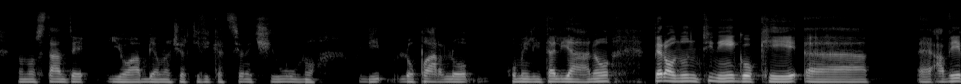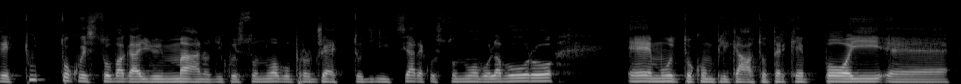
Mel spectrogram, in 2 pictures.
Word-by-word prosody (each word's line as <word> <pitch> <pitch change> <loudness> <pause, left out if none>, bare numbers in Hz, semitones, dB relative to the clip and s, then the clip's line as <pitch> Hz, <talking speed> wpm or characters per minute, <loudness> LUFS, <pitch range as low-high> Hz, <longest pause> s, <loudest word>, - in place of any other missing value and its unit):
nonostante, 120 0 -4
io 120 -3 -4
abbia 115 +1 -3
una 115 - -4
certificazione 115 +1 -9
C1, 120 -1 -7 0.4
quindi 125 +1 -9
lo 125 0 -4
parlo 120 -1 -2 0.3
come 130 0 -3
l'italiano, 130 +2 0 0.4
però 160 -1 +8
non 145 0 +1
ti 170 +9 -6
nego 140 -2 +5
che, 130 0 +3
uhm, 135 - -1 0.5
uhm, 115 - -10 0.6
avere 140 +8 +1
tutto 220 -5 -3
questo 140 -2 0
bagaglio 130 -1 +3
in 125 0 0
mano 125 -2 +2
di 120 +1 -10
questo 125 +2 -5
nuovo 130 0 -1
progetto, 125 0 -3
di 120 +1 -9
iniziare 130 +2 -3
questo 130 +1 -9
nuovo 130 0 -1
lavoro, 150 +3 +5 0.7
è 140 0 +4
molto 135 0 +2
complicato 120 -2 -1
perché, 130 +1 -1
poi, 135 +4 +5
ehm, 115 -2 -3
130 Hz, 120 wpm, -31 LUFS, 120-135 Hz, 0.7 s, però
